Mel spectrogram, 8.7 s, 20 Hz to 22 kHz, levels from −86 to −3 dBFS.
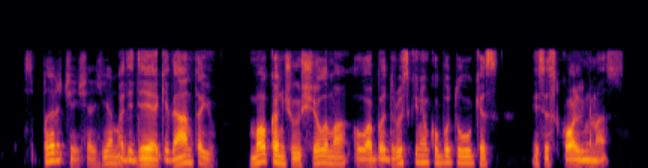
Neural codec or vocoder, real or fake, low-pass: codec, 16 kHz, 4 kbps, X-Codec, HuBERT features, trained on LibriSpeech; fake; 7.2 kHz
